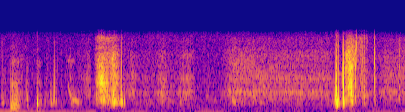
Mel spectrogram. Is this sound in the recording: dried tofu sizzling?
no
